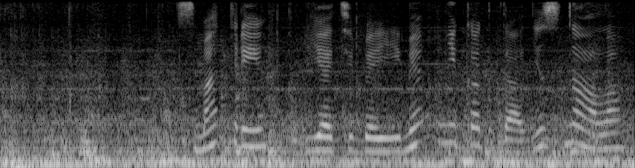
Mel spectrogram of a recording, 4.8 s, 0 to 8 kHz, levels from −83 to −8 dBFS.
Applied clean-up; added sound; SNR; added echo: none; Train; -2 dB; none.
